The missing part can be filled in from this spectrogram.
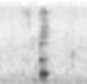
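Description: A single short, loud burp rising out of quiet room noise.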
